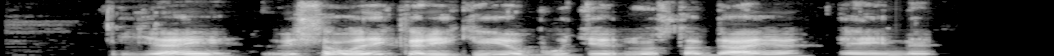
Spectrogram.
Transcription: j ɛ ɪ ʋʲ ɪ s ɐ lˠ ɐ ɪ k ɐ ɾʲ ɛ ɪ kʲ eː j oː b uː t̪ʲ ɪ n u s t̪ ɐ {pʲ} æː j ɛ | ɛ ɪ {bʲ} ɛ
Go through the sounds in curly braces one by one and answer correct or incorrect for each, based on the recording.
incorrect: bʲ, incorrect: mʲ

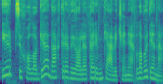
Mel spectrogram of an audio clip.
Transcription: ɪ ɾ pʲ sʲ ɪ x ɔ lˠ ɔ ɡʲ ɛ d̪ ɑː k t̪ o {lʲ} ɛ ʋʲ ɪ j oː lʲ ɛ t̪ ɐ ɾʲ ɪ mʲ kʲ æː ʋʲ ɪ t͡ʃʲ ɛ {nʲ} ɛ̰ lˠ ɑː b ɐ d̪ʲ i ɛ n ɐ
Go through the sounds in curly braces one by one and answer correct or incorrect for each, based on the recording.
incorrect: ɾʲ, correct

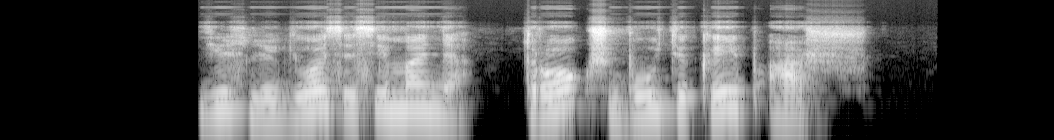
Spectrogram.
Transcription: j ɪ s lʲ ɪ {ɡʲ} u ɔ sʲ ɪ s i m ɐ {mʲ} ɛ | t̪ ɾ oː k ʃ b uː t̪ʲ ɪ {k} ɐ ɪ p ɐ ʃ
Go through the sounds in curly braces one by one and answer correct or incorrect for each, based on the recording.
correct, incorrect: nʲ, correct

